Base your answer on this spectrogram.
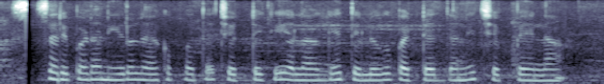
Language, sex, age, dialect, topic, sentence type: Telugu, female, 18-24, Utterandhra, agriculture, statement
